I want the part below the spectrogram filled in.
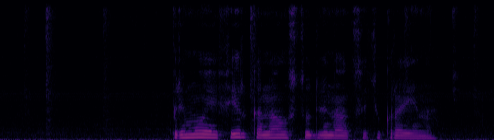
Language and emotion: Russian, neutral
